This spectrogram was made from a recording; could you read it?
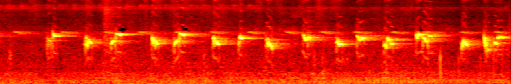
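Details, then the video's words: Yellow-vented bulbul lure song used to provoke other bulbuls into responding: a fast series of short, bubbly, slurred notes, about fourteen in under five seconds, evenly spaced and bright, over a faint low background hum. "semua burung trucuk di buat emosi dengan suara pancingan trucukan gacor ini"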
